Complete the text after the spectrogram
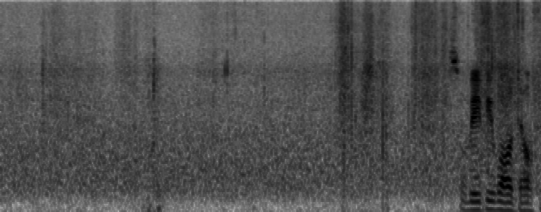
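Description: Footsteps crunch on dry forest leaves.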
